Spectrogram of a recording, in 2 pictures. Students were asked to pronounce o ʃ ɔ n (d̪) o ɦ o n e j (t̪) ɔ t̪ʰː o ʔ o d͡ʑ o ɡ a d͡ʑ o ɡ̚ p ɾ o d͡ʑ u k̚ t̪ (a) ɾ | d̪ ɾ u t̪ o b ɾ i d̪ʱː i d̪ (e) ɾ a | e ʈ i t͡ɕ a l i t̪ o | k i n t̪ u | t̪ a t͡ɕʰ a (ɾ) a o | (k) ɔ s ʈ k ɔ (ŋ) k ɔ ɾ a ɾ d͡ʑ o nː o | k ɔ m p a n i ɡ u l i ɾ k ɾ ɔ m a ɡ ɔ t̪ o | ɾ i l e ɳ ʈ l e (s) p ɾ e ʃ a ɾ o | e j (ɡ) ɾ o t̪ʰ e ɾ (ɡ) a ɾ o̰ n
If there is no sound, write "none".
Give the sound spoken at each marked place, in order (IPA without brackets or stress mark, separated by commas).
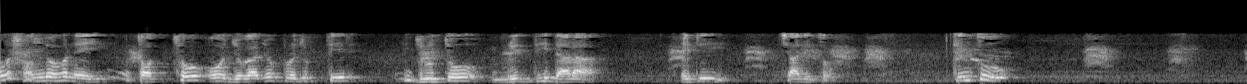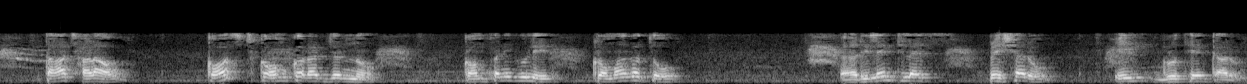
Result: d̪, t̪, i, a, ɽ, k, m, s, ɡ, k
